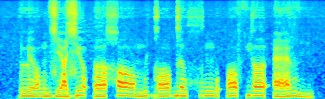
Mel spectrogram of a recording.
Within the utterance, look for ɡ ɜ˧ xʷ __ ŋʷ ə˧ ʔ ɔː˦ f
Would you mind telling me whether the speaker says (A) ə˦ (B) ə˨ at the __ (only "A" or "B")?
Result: A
